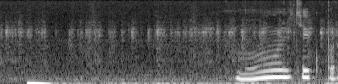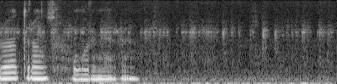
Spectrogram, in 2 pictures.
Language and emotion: Russian, sad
